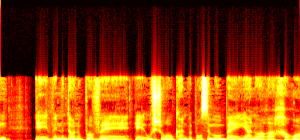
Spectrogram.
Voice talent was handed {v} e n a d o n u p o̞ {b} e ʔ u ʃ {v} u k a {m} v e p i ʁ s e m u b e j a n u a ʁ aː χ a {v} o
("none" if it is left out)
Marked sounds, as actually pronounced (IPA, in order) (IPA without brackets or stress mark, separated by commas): v, v, ʁ, n, ʁ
